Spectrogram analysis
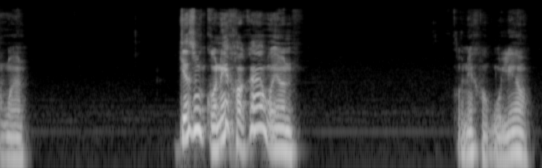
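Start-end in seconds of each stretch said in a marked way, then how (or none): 1.8-3.0 high startled question; surprised. Real, not acted. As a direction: jump up in surprise. Sudden rabbit appears.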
